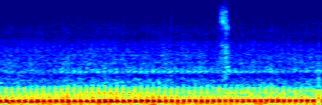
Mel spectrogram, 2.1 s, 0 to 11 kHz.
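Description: Kawasaki W175's air-cooled single-cylinder engine running steadily as the bike rides along, with a brief sharp tick about one and a half seconds in.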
